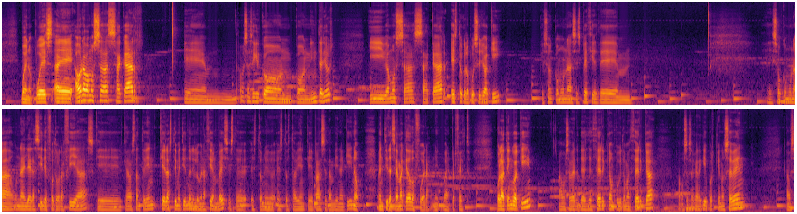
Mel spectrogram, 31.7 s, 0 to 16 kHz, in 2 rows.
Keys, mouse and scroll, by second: 6.3 click, 19.7 click, 23.3 click, 24.7 click, 26.2 middle click, 26.8 scroll up 5, 27.2 shift+middle click, 27.7 middle click, 28.3 shift+middle click, 29.5 click, 30.8 middle click.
